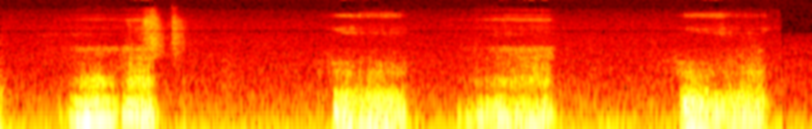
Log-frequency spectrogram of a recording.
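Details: French Bulldog (Canis familiaris) snoring: deep, rattling breaths, each rumble repeating every few seconds.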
